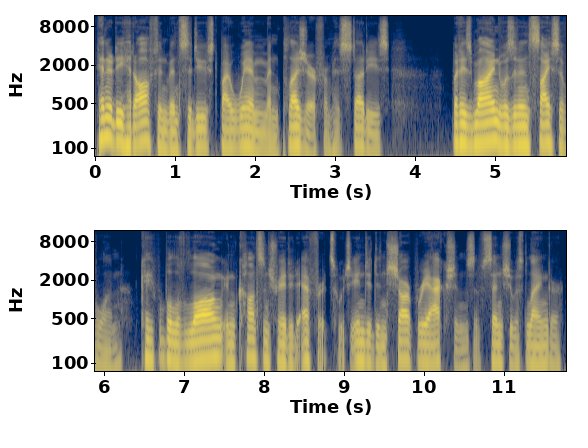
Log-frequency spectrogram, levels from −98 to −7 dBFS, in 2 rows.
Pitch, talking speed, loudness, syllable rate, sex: 100 Hz, 170 wpm, -20 LUFS, 5.1 syllables/s, male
